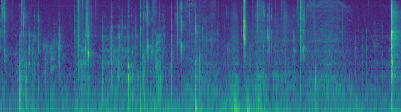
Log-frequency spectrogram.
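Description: Close-miked mouth sounds of licking and sucking melted ice cream off fingers: an irregular string of wet smacks and clicks, with the loudest smack near the end.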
